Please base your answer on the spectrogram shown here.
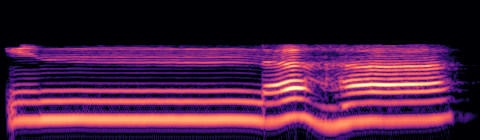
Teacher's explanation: اول به حمزه او نون مشدد یو ځای کړو، دلته به غنه کو. نو دا به شي انها، دلته به دوه سیکنډه دا نون مشدد مونږه هولډ کوو، ټایم به ورکوو.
